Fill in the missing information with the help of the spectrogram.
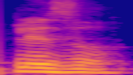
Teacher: ज में आपको इधर यहाँ पे जो है आपका एक वॉइस्ड वाइब्रेशन फील होगी, that is your voiced one.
